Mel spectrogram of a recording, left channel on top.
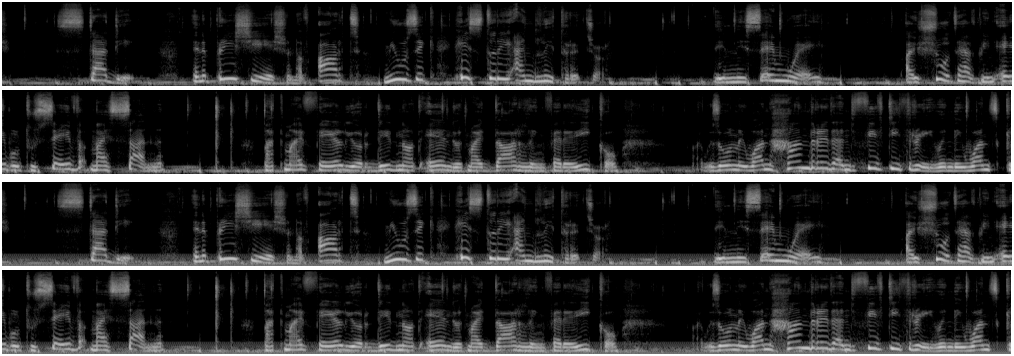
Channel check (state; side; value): noise; right; hum, 17 dB below the sound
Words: study, an appreciation of art, music, history, and literature. In the same way, I should have been able to save my son. But my failure did not end with my darling Federico. I was only 153 when the once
